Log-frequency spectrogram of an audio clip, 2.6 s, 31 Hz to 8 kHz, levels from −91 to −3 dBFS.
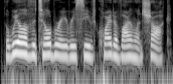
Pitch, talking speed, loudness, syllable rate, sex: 195 Hz, 230 wpm, -18 LUFS, 6.6 syllables/s, female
